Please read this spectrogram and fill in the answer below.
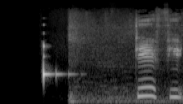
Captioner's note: chime of a phone recorder turning on; cafe ambiance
